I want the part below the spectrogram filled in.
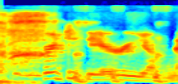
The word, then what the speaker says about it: Frigidarium: But another feature that they added to this particular ship, and I'm probably going to butcher this name, the Frigidum. It's the ice room, I call it. – If that's not a cold area, then they've misnamed it. Yeah. – Frigidarium. That's it. Frigidarium.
